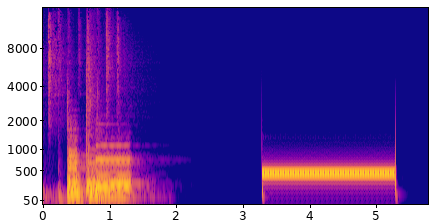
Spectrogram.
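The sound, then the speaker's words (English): A single steady ringback tone, about two seconds long, sounds clearly on a phone line as an outgoing call rings, preceded by a brief burst of harmonic, musical sound and a short silence. “Let me get Stevie on the phone.”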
